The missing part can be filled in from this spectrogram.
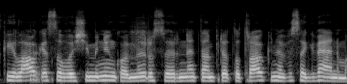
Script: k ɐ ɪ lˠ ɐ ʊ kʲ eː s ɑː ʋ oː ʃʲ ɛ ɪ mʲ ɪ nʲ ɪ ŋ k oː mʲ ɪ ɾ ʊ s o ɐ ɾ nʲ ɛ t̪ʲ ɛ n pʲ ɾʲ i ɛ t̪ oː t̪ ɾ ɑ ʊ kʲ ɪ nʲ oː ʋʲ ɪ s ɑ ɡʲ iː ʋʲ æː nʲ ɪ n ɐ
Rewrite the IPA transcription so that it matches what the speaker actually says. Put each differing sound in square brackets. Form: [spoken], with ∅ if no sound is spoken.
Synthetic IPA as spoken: k ɐ ɪ lˠ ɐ ʊ kʲ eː s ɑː ʋ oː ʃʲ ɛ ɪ mʲ ɪ nʲ ɪ ŋ k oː mʲ ɪ ɾ ʊ s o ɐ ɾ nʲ ɛ t̪ʲ ɛ n pʲ ɾʲ i ɛ t̪ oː t̪ ɾ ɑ ʊ kʲ ɪ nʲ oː ʋʲ ɪ s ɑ ɡʲ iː ʋʲ æː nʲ ɪ [m] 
